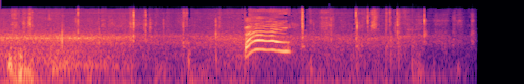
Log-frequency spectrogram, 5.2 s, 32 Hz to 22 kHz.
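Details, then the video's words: Appaloosa mare Moonshadow ridden in 2010-2011 on outings through Sherman, past The Rail Golf Course and along Riverside Park trails; crisp clip-clop hoof strikes in steady rhythm, a brief rising tonal voice midway, then sudden silence. "Run Appaloosa Run"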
